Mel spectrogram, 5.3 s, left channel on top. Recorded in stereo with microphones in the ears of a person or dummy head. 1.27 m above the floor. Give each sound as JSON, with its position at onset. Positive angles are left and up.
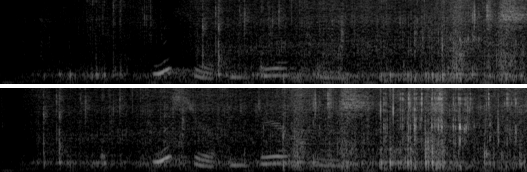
{"t": 1.5, "sound": "a woman speaking", "side_deg": -50, "distance_m": 0.7}
{"t": 3.7, "sound": "crushing", "side_deg": -60, "distance_m": 2.5}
